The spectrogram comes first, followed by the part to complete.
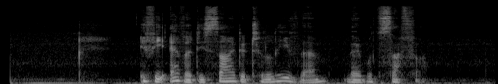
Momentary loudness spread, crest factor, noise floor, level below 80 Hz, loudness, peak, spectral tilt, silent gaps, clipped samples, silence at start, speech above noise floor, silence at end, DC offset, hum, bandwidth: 20 LU; 18 dB; -54 dBFS; -50 dBFS; -32 LUFS; -16 dBFS; -4.5 dB/octave; none; under 0.1%; 0.1 s; 23 dB; 0.05 s; under 0.1%; none; 16 kHz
